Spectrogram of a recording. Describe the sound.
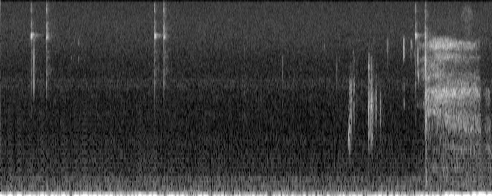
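Light, crisp mouse clicks select an item on screen, a few of them landing in quick pairs with pauses between, over a soft, steady background hiss.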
